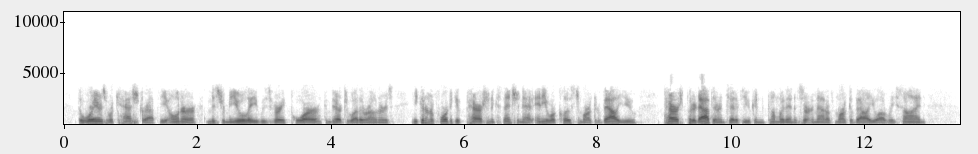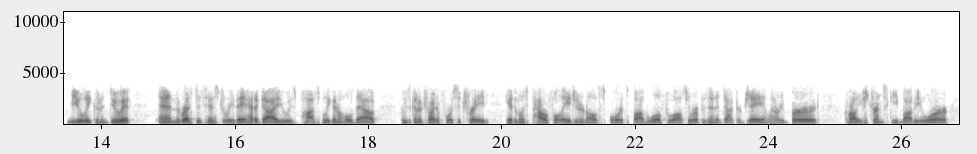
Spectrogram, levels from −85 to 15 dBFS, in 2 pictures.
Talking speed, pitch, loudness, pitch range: 230 wpm, 120 Hz, -30 LUFS, 115-135 Hz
